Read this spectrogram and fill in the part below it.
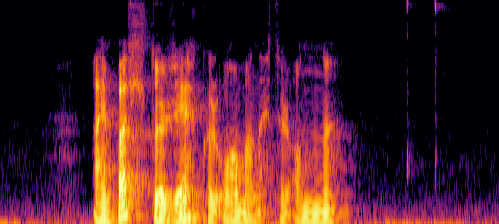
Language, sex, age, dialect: Faroese, male, 36-60, Norðurstreymoy/Eysturoy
